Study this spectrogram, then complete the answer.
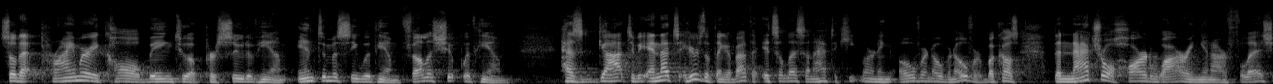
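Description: A man talks with a Southern US accent at a medium pitch. His pace is fairly quick and his intonation lively. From Alabama. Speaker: pastor. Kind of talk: interview. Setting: studio.

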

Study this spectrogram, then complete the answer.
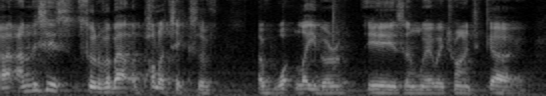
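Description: A man at a medium pitch and moderate pace, lively intonation, noticeable background noise. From Essex, England. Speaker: politician. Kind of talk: audience Q&A answer; panel talk. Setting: event with live audience.

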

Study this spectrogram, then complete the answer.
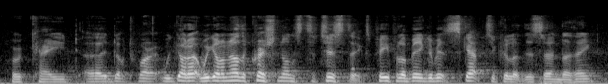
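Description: Noticeable background noise behind very fast talking with ordinary pitch variation. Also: man. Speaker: professor chairing event. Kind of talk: academic event chairing and Q&A. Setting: university lecture hall with audience.

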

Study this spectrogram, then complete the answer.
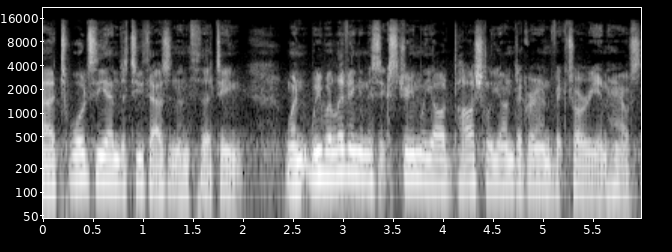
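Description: In a British accent, a man talks at a fairly quick pace. His pitch is medium with ordinary variation. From Britain. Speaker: podcast network owner and host. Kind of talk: live Q&A session. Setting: stage with audience. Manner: halting.

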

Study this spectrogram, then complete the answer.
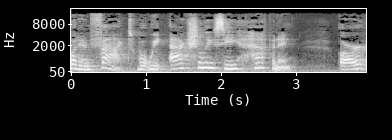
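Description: A high-pitched woman with an American accent at a very slow pace, with audible room echo and noticeable background noise. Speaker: economist and former presidential adviser. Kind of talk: lecture. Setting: lecture hall with audience.

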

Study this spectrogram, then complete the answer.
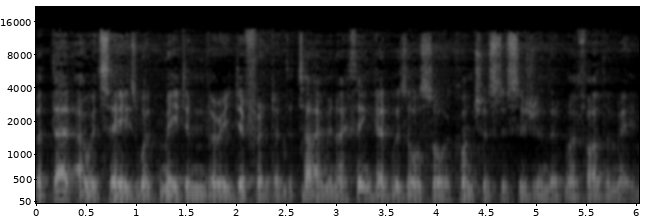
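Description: A man's very deep, low voice with vocal fry and a dark, mellow tone, delivered at a very fast pace with hardly any pauses and fairly even intonation. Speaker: son of famous author, estate manager. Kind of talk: panel talk. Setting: literary festival panel on stage.

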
